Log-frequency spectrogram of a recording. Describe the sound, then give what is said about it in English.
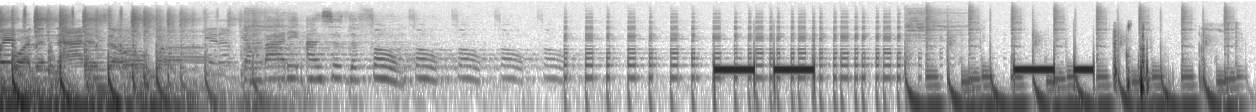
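A telephone call being dialed over pulsing background music, with steady electronic beep tones in two short pairs ringing out clearly above the beat. “should we make a phone call?”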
